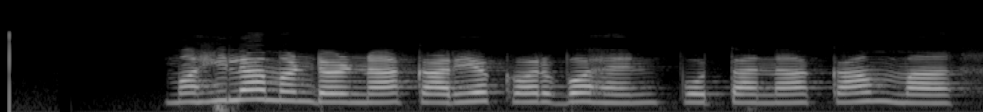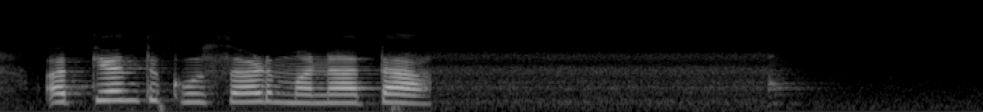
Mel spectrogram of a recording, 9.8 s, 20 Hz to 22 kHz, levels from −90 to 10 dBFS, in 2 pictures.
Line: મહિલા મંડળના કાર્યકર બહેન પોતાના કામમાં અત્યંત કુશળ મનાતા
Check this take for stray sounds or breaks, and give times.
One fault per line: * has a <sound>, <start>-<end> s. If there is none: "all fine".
all fine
